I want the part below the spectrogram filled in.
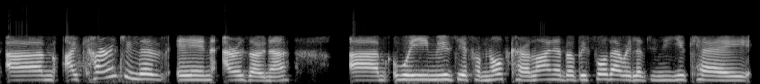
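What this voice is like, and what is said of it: Mixed international accent. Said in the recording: “my accent's a little bit of a mixture of a little bit of everything... It's such a beautiful accent.”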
